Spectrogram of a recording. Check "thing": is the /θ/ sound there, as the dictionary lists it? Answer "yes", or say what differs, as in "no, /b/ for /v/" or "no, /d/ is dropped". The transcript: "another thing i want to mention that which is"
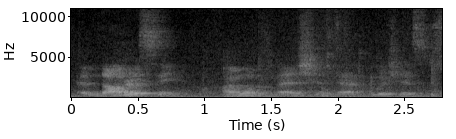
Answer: no, /s/ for /θ/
